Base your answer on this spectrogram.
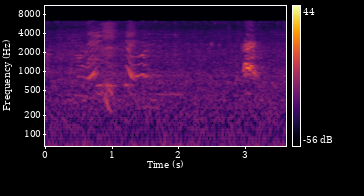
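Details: Seal pups at Lenie 't Hart's seal creche, being fed: two drawn-out, wailing tonal calls that rise and then slide downward, with soft water splashing behind them and a short splash near the end.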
